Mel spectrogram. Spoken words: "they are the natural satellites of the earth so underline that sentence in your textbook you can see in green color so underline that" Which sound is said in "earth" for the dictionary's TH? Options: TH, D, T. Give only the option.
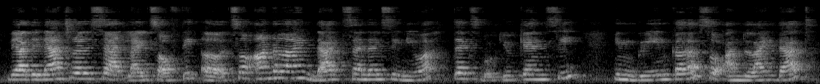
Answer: T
